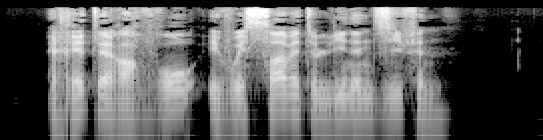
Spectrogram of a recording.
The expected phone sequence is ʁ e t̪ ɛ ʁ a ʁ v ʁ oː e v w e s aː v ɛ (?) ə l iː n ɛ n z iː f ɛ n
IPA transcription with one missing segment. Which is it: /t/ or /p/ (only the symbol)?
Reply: t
